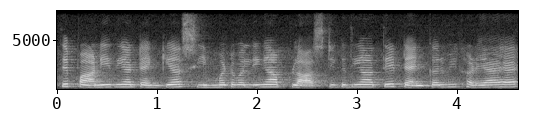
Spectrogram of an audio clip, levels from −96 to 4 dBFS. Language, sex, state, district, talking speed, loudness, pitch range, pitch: Punjabi, female, Punjab, Kapurthala, 170 wpm, -15 LUFS, 230-255 Hz, 245 Hz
